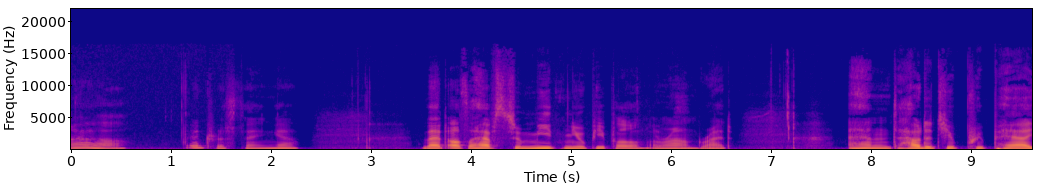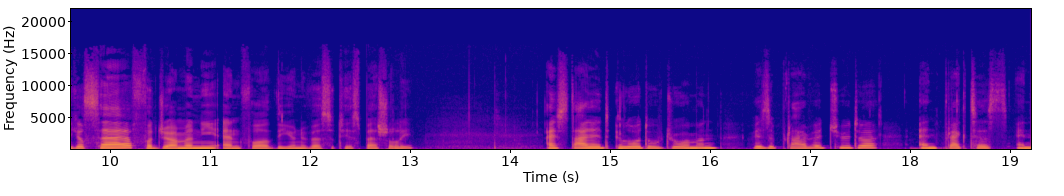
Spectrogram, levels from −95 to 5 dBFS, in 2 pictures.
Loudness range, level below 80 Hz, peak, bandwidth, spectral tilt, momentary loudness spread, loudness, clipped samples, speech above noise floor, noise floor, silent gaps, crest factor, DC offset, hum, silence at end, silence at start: 9 LU; -50 dBFS; -14 dBFS; 14 kHz; -6.5 dB/octave; 15 LU; -33 LUFS; under 0.1%; 37 dB; -68 dBFS; none; 18 dB; under 0.1%; none; 0 s; 0 s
